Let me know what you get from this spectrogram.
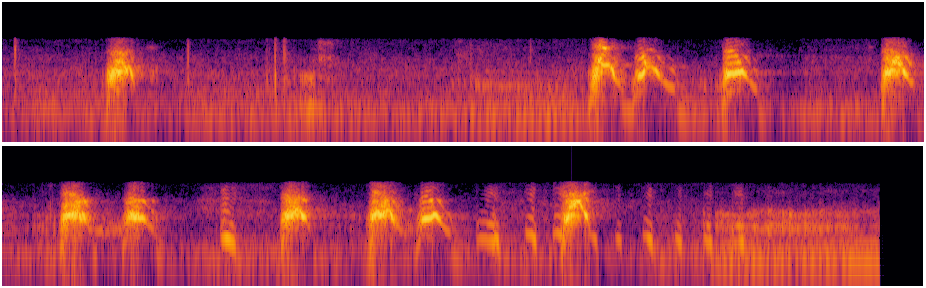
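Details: Dog barking at the strawberry moon: about a dozen sharp, mid-pitched barks, a single yap first, then after a pause quick runs of two or three barks spaced under a second apart, with low rumbling background hum.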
